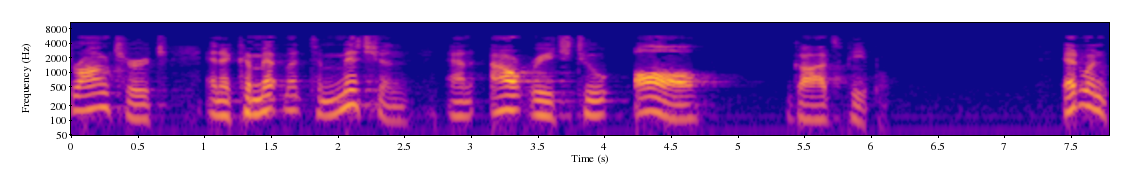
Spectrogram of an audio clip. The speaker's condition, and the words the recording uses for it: None; typical speech.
